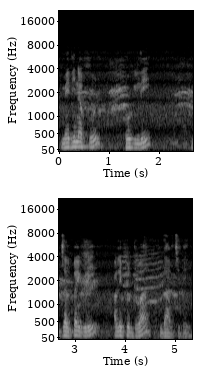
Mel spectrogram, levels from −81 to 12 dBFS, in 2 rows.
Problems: constant background noise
